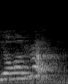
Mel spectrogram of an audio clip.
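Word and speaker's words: Europe: फिर अब क्वेश्चन आ गया कि मैम अभी तो आपने बताया कि ई की साउंड, तो बताया ना ई, यूरोप। साउंड इसमें ई साइलेंट है, यूरोप की साउंड आ रही है, मतलब यू की साउंड आ रही है।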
